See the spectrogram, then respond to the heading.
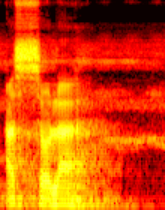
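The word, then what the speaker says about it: الصلاة: Sementara kata yang kedua kita membacanya as-sholah.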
